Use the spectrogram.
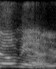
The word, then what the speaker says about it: Dysnomia: Her new book, which is his second book in a trilogy, Dysnomia, am I pronouncing that right? Dysnomia, pretty close. Dysnomia, right, there we go.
